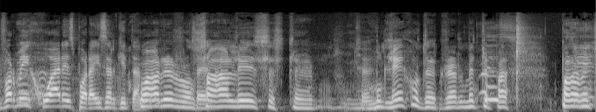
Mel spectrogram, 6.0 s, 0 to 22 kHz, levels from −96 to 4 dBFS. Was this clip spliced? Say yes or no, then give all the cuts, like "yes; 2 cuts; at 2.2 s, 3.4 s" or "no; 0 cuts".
yes; 1 cut; at 4.4 s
